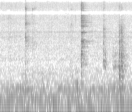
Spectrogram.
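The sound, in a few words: dry spices sautéing in oil for jackfruit biryani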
